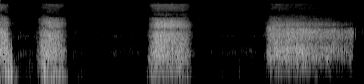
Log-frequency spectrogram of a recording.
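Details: Adult with a cold gives three or four loud, sharp sneezes with quiet gaps between them; repeated sneezing.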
